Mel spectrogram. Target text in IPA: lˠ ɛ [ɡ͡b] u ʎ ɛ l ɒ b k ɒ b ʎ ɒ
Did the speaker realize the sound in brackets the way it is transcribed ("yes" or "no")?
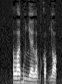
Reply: no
